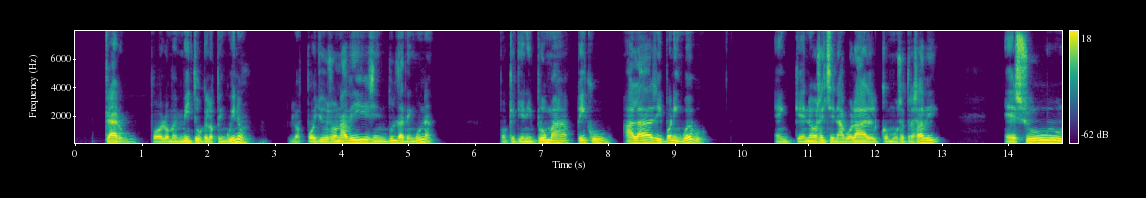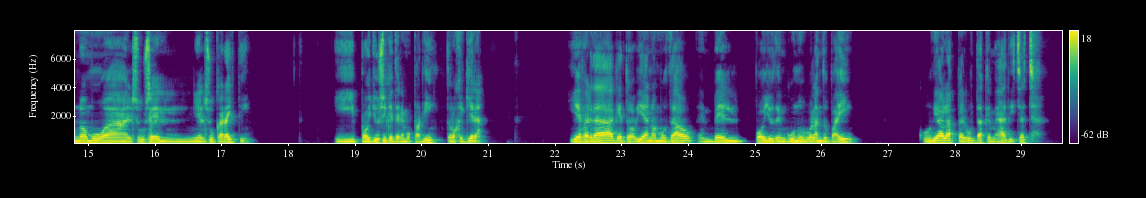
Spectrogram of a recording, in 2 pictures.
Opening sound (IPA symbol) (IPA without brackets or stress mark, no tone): k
